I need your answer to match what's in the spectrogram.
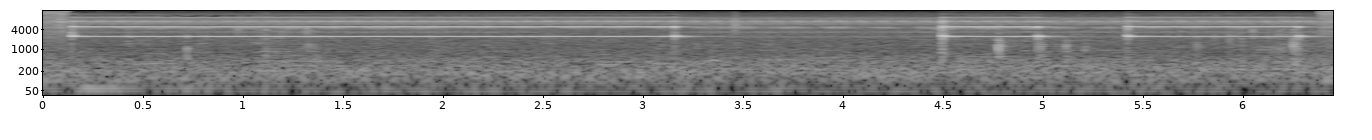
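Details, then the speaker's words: Aiwa CSD-SR545 stereo (2000s), left-channel 4-inch 3.2 ohm woofer tested in multimeter buzzer mode at the amplifier output socket: loud steady beeps show the coil is intact; fault suspected in the BA5417 power amplifier. "Speaker saluran kiri terdengar bunyi beep nyaring. Kondisi speaker masih normal."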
